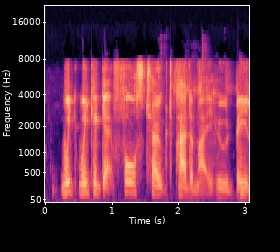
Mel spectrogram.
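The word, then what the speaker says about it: Padmé: We could get force choked Padme, who would be like a Yoda. Padme, not Padme. It's Padme, not Padme. She's not a Native American. 2 syllables.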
